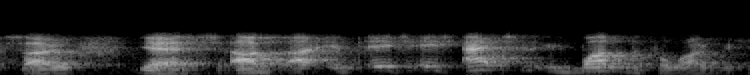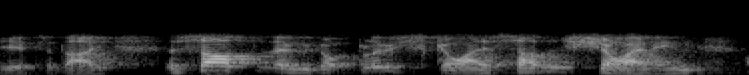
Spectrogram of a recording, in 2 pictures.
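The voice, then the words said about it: Posh British accent. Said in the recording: “I'm talking in my posh UK accent”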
